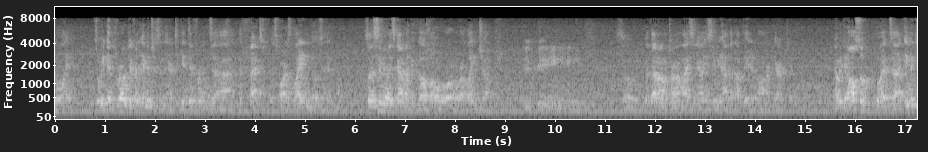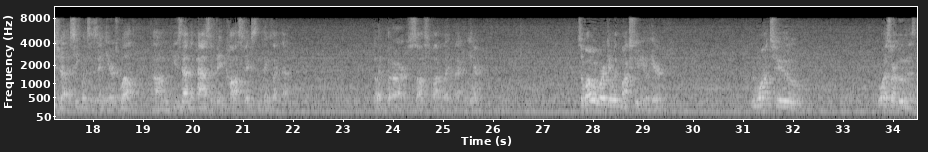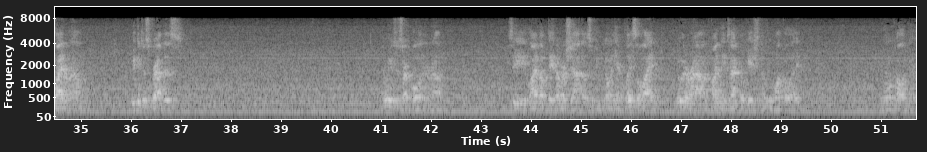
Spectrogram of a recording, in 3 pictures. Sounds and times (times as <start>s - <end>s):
Speech: 0.0s - 10.5s, 11.2s - 14.9s, 15.6s - 22.0s, 23.6s - 25.9s, 27.7s - 29.5s, 31.2s - 32.3s, 33.7s - 35.2s, 36.0s - 37.2s, 41.0s - 42.4s, 43.6s - 49.5s, 51.0s - 51.7s.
